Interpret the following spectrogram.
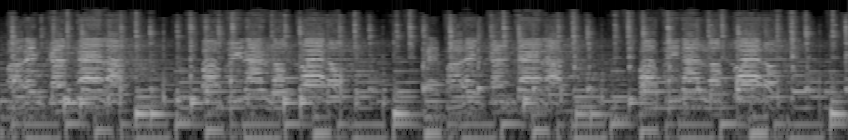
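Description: Salsa band recording playing an instrumental passage, with a bass line moving under melodic lines and percussion.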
